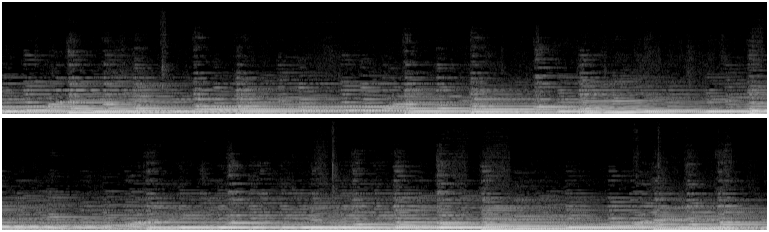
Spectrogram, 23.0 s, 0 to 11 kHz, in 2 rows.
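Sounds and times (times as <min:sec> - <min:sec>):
slow piano music: 0:00.0 - 0:22.9.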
